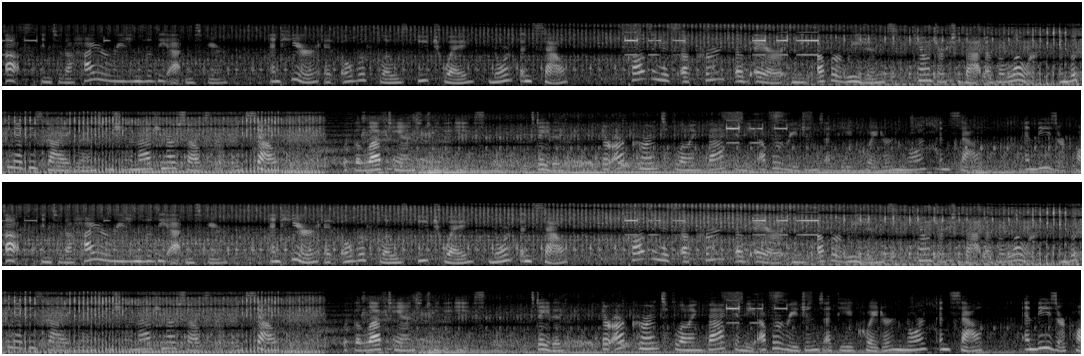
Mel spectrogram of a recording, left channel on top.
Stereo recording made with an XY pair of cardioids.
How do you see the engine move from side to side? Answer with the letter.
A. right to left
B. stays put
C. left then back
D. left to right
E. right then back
A.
